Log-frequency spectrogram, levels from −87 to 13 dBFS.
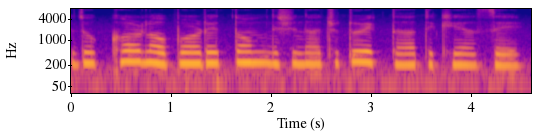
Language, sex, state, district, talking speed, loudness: Nagamese, female, Nagaland, Dimapur, 145 wpm, -14 LUFS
